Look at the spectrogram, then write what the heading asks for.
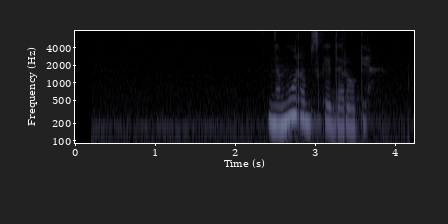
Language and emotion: Russian, neutral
